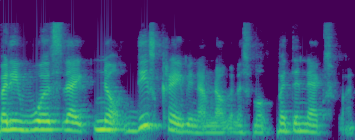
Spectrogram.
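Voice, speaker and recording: Against a quiet background, a woman with a non-native accent speaks at a medium pitch. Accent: foreign. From Argentina. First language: Spanish. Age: 60s. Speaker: therapist. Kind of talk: interview answer.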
